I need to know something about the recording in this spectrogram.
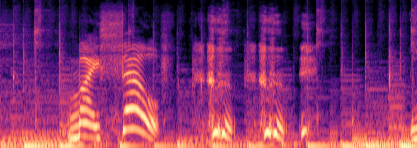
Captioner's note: giggles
